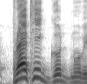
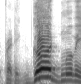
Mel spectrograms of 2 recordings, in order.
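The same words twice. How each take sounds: First: The word pretty carries the stress. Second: The word good carries the stress. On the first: The movie is good. "When you stress on pretty, it means it's a good movie" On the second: The movie is only average. "You don't stress on pretty. You stress on good"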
